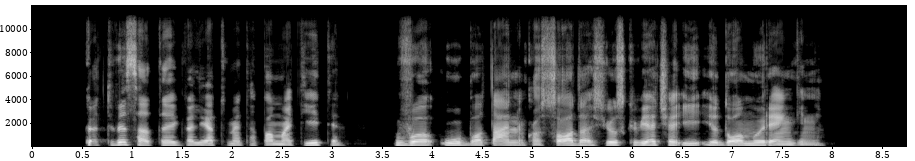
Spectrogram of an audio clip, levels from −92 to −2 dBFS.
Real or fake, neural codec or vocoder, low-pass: real; none; 10.8 kHz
